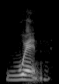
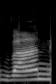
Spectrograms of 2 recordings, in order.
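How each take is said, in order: First: The vowel is gentle with a short stretch. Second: The vowel is broad and open, like 'van'. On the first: The speaker calls it right. "Gentle रखेंगे, short stretch देंगे" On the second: The speaker calls it wrong. "So वैन नहीं"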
